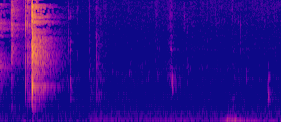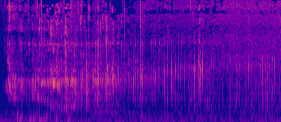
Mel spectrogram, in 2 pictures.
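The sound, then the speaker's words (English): A sharp crack and a soft thud, then Coca-Cola from a red can pours into a glass for a Cuba Libre cocktail with a bright, fizzy crackle and hiss that runs for a few seconds before thinning out to scattered pops. “For everyone at home, that does just leave our final ingredient, that classic in a red can, Coca-Cola.”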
